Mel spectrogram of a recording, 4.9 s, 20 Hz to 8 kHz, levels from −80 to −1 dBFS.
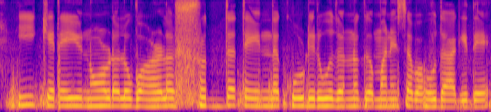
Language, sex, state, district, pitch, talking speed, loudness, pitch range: Kannada, male, Karnataka, Dharwad, 195 Hz, 85 wpm, -13 LUFS, 190-205 Hz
